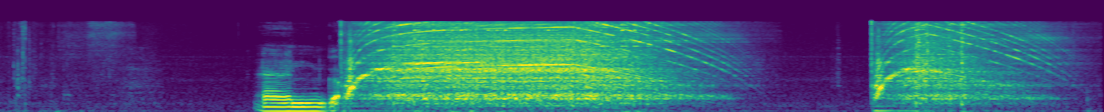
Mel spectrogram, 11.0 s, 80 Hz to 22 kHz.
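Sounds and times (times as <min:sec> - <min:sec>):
hand mixer motor whining: 0:03.5 - 0:07.8, 0:08.8 - 0:11.0.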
